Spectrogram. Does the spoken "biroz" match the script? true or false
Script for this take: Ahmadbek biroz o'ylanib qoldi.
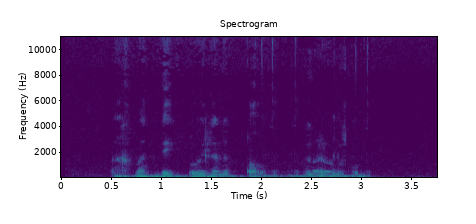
false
